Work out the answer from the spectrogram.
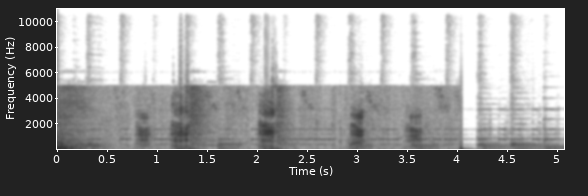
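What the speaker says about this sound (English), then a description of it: "Great job! It's a pig." A pig gives a series of short, grunting oinks in quick bursts, fairly close and loud, over a light musical backing.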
